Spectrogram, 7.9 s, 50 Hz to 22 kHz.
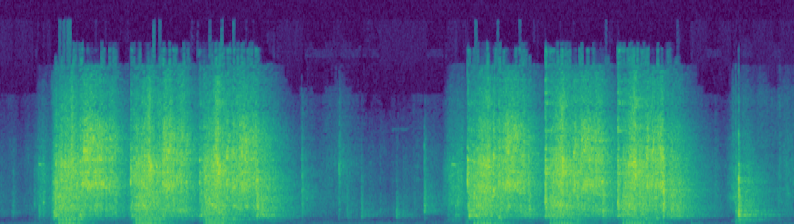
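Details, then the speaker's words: Poulan Pro P3416 34cc 16-inch chainsaw, found abandoned, new spark plug and carb cleaner sprayed in, choked: repeated rasping rope pulls about one a second with no firing; cranking, no start, spark later confirmed present. "nothing i guess we need to see if we're getting spark"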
